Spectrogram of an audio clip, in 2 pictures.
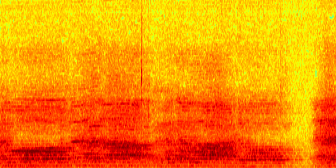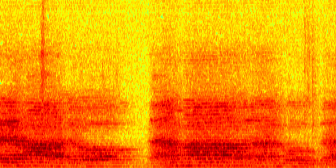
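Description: Buddhist devotional chanting in long, drawn-out phrases, with short breaks about four and a half and seven seconds in.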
